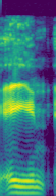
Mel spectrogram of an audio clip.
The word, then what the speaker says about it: Ayton: Aiden. – Yeah, DeAndre Ayton.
